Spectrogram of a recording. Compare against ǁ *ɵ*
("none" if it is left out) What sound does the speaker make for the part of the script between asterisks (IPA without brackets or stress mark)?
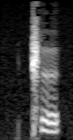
ɵ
